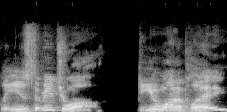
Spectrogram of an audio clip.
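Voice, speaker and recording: Putting on a character voice, a man talks at a moderate pace with very wide pitch swings. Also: fairly high pitch for a man. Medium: read story. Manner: warm, friendly.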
